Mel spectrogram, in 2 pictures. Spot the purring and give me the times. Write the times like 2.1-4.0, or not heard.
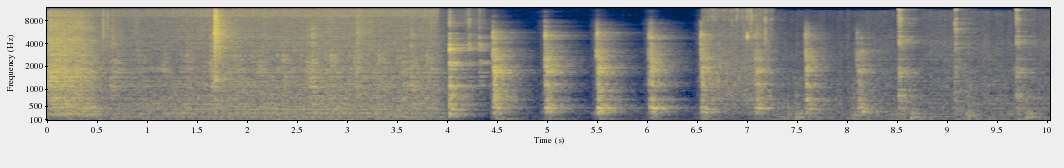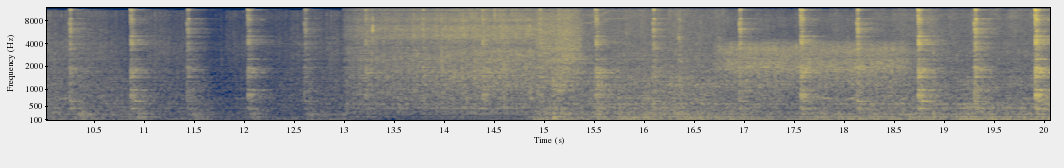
14.9-20.0.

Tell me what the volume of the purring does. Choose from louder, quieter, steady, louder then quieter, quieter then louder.
quieter then louder.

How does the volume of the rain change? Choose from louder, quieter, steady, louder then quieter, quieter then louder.
quieter then louder.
